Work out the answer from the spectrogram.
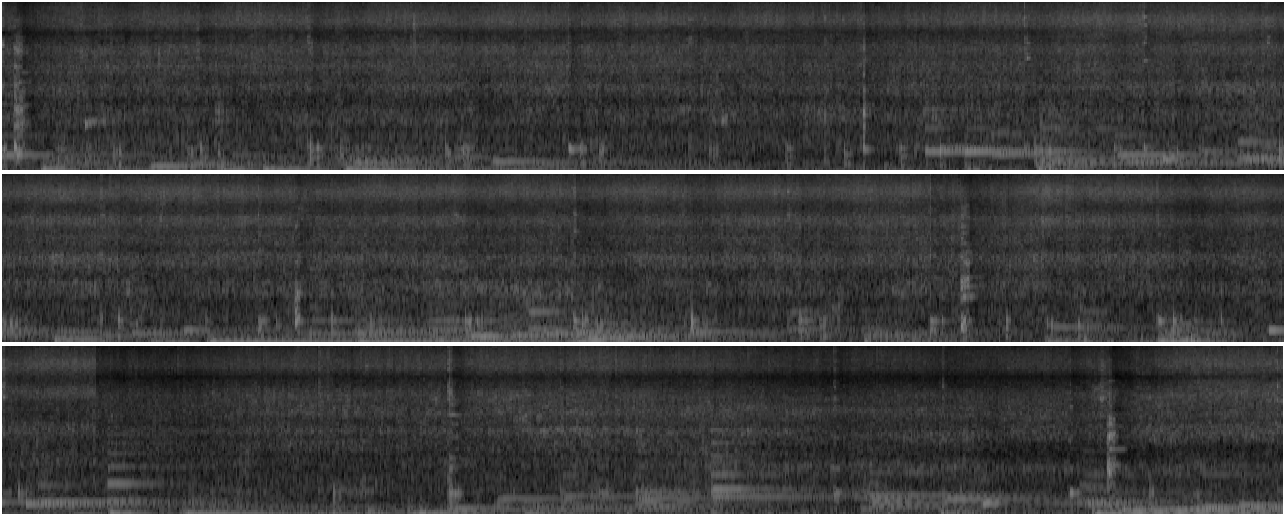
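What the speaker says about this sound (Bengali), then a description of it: "পটলগুলো দিয়ে দিয়েছি, এবারে একটু কষিয়ে নেব।" Fried pointed gourd and potatoes sizzle in a pan as a spoon stirs and scrapes through them in irregular clinks, close and continuous, with no voices.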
